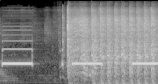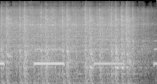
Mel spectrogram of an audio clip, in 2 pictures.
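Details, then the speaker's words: Carson's Jeep being restarted after fuel tank work and priming the fuel pump. Steady cranking with a chime beeping, catching briefly but not picking up while air purges from the fuel line; it then idles rough with check engine light on. "Almost. Get that air out of there. Yeah."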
